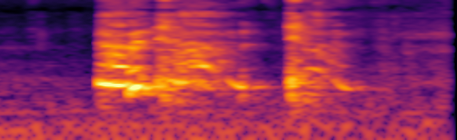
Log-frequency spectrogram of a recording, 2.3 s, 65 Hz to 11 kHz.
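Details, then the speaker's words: Acted chest physiotherapy demonstration: 52-year-old woman with acute pulmonary exacerbation of cystic fibrosis, diagnosed at 16, does two forceful, breathy huff coughs, exhaling fully to clear secretions after six to eight breaths of upper-lung vibration. "Okay. So, now that it's been the six to eight breaths, you're going to do something called a huff cough. And I'm going to have have you breathe out um as much as you can like you're fogging up a mirror until you cough and get some secretions."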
